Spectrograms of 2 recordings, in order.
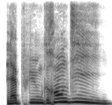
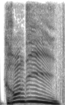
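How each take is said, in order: First: Very slow, stretched growing; slow build. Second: Much higher, bursting peak; big climax. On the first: Narrator tells the feather growing, slow stretched start. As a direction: let the word grow slowly. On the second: Narrator tells the feather growing, high bursting finish. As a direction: make it burst out huge. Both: A narrator's reading.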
